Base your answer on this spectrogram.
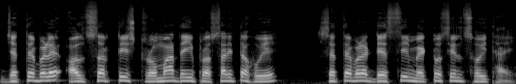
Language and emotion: Odia, neutral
